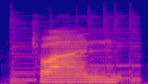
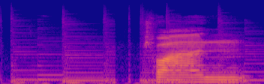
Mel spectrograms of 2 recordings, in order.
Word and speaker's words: 川: It's pronounced in Mandarin, 川, 川.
